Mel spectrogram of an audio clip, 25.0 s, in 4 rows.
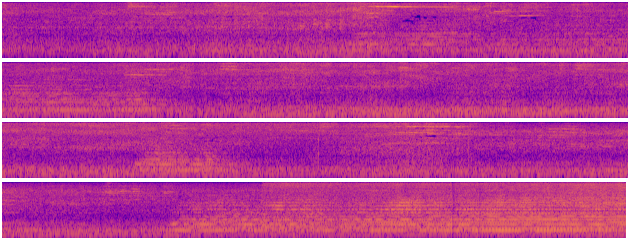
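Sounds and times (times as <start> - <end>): freight train rumbling over rails: 0.0 - 25.0
locomotive air horn blasts: 3.4 - 8.0, 13.8 - 15.0, 20.4 - 25.0.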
